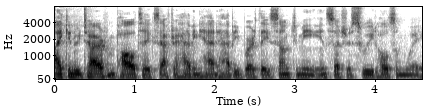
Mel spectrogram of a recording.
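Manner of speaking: ordinary talk, nothing marked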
